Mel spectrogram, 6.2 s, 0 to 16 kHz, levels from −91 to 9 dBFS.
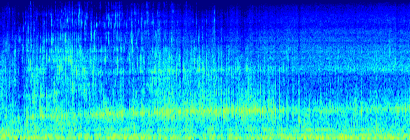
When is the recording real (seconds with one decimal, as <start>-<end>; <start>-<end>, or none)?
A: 0.0-6.2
